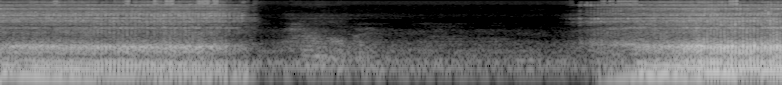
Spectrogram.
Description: Recording my husband snoring, who believes he sleeps like an angel lol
